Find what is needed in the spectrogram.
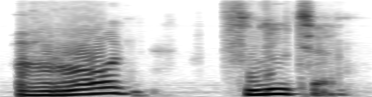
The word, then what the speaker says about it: Rökflöte: How do you say it? – It is Rod Flute.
